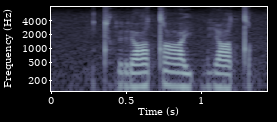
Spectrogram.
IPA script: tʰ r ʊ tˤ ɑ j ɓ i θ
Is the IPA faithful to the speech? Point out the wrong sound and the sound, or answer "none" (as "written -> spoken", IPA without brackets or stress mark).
θ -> tˤ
